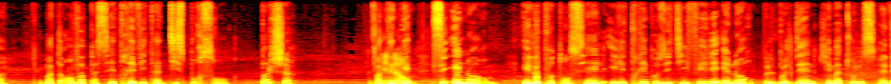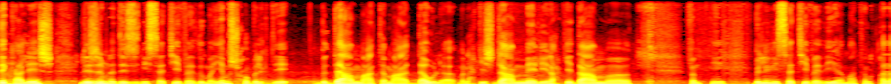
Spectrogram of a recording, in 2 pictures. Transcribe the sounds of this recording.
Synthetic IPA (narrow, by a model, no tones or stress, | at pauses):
maʕt̪æʔɔ̃vapaset̪ʁɛvit̪æd̪iːspʊʁsɑ̃ | b̥ɑɾˤʃæ | maʕɛsɛʔenɔʁmʔeləpot̪ɑ̃sjɛlilɛt̪χɛpozit̪iːfelɛʔenɔʁmɪlbʊld̪ɛːnkʰimɛt̪uːnəshɛðɛːkʕalɛːʃ | læʒɪmnɛd̪ezinisjat̪iːvhɛðumæjɪmʃḁħubɪlɡ̚d̪ɛː | bɪd̪aʕmːaʕnt̪æmaʕa̰d̪ːæwlæ̰mɛ̰nɪħkiːʃd̪aʕmːɛːlinɪħkid̪aʕm | fæmt̪nibɪlinisjat̪iːvhɛðɪjːæmaʕt̪ænqɑ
